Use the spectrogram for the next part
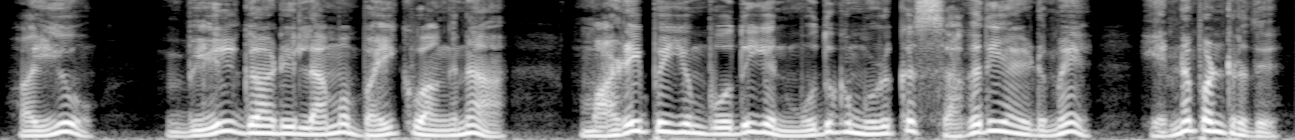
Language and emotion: Tamil, fearful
